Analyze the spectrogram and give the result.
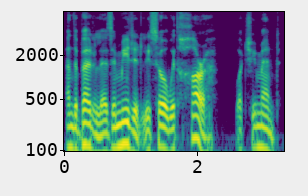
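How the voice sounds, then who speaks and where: A man reading an audiobook aloud on a livestream, in an expressive, measured way. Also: lowish voice, no echo, studio quality. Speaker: audiobook reader.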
